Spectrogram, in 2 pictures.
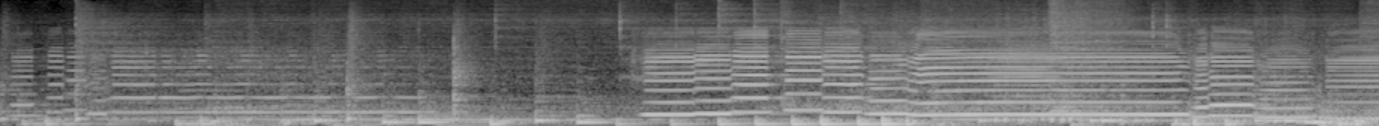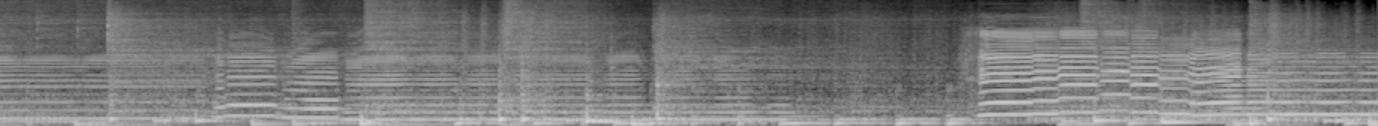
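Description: Live jazz trio: a tenor saxophone plays held notes and stepping phrases over upright bass and drums. The saxophone comes in, louder, about four seconds in, after a quieter start of bass and drums.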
